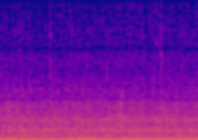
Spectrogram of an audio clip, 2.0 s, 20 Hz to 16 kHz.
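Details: Mercedes SLK 230 R170 with hot engine at idle: steady drone with faint light tick about twice a second, only when hot; new water pump, thermostat, belts, mounts and oil, cause unclear.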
